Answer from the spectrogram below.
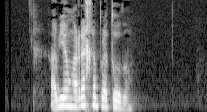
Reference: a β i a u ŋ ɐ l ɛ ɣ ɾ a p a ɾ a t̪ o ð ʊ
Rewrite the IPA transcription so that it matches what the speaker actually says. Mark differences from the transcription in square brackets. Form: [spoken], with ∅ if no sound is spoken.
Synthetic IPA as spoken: a β i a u ŋ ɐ [r] ɛ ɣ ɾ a p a ɾ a t̪ o ð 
